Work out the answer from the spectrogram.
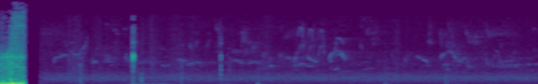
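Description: Birds chirping over a quiet outdoor background hiss, with two faint clicks about a second and two seconds in. Loud music cuts off abruptly right at the start.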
